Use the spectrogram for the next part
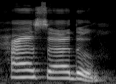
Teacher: حسد کی دال جو ہے وقف کی صورت میں ساکن کر کے پڑھیں گے، جزم لگا کر، اور تھوڑا سا ہم نے اس پہ قلقلہ بھی کرنا ہے، ہلانا ہے اس کو.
